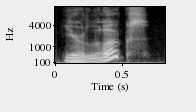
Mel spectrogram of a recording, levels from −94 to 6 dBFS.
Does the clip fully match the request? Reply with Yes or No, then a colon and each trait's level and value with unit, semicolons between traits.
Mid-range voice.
Yes: medium, 170 Hz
